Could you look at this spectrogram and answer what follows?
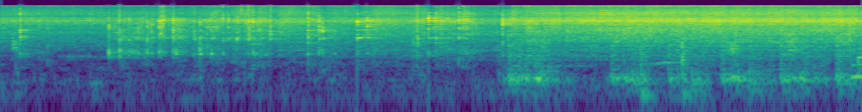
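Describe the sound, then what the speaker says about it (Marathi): Tomato puree frying in oily masala for a rohu fish curry, a steady loud sizzle with scraping stirs, growing denser and hissier partway through as the puree hits the hot oil. "प्युरी पण आपल्याला तेल सुटेपर्यंत मसाल्यामध्ये छान तळून घ्यायची आहे।"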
